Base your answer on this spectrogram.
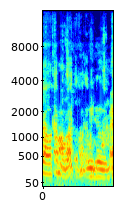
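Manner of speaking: ordinary talk, nothing marked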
